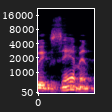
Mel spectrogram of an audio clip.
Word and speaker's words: examine: examining the patient pronunciation examine GG egg Z eggs eggs a EXA M exam exam examine examine examine stress on the second syllable examine examine examine examine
